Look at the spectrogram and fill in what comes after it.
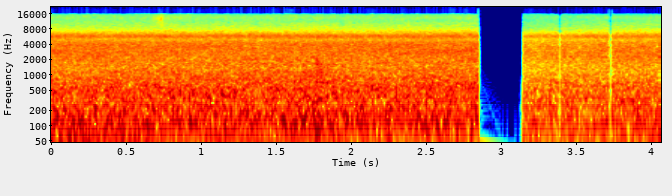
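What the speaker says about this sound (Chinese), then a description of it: "这里我们来到了一个热水桥的瀑布" Waterfall at Reshui Bridge in the Neidong forest recreation area, a dense, steady rushing roar heard from nearby, broken by one brief total cut near the end.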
